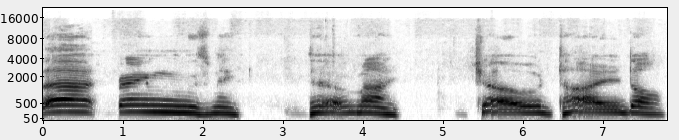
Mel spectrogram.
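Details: Man diagnosed with Parkinson's disease at age 35, about nine years earlier, with what he calls the most aggressive form he knows; treated with a brain stimulator implant. Hypokinetic dysarthria (Parkinson's disease).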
